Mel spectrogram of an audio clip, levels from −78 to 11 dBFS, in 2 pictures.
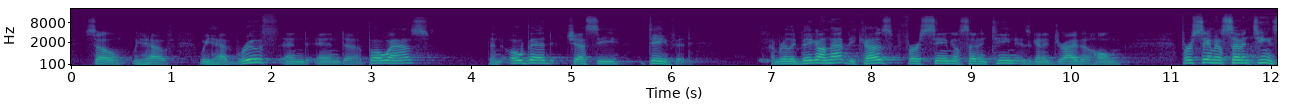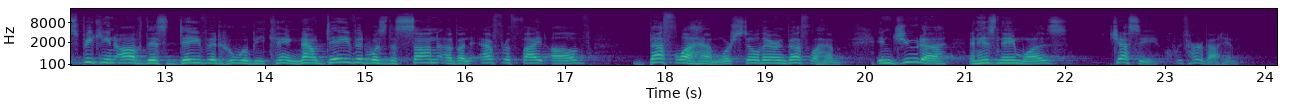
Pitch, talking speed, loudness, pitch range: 185 Hz, 165 wpm, -25 LUFS, 145-210 Hz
